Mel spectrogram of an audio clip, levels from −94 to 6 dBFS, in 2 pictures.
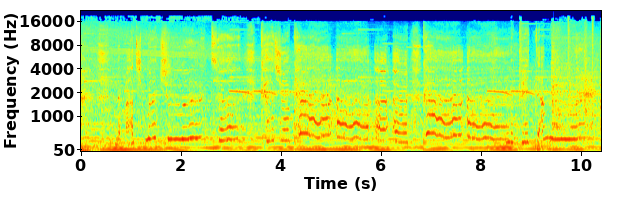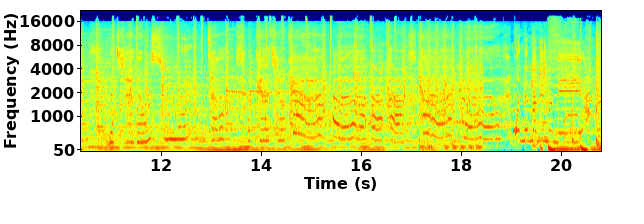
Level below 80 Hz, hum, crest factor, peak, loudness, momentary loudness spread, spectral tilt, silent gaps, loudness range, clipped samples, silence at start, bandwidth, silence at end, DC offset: -20 dBFS; none; 12 dB; 0 dBFS; -11 LUFS; 4 LU; -3 dB/octave; none; 1 LU; under 0.1%; 0 s; 19.5 kHz; 0 s; under 0.1%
